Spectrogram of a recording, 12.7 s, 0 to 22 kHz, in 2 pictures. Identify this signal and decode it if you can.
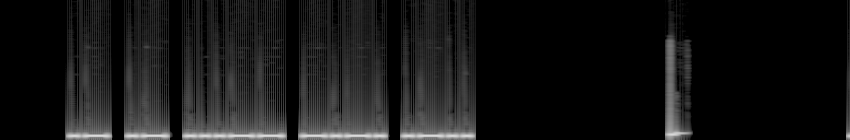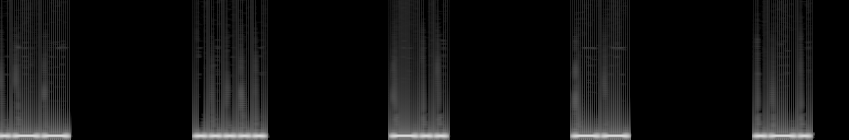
Morse code, heard as a keyed tone, about 22 wpm, spaced as for 11 wpm, 700 Hz. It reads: AA3CL W5DMR
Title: USA Call Signs - 5 Characters - 6x Character Spacing - 22wpm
